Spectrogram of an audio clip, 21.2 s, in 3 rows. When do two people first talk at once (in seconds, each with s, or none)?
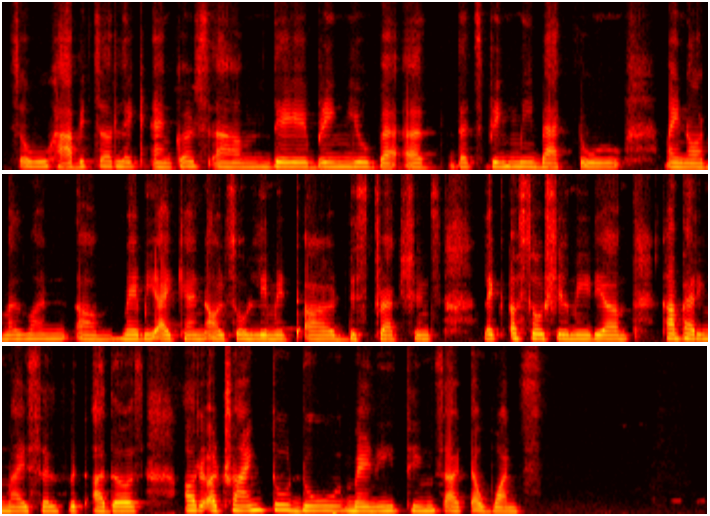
none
